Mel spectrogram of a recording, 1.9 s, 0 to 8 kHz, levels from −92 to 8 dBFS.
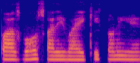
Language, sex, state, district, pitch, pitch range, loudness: Hindi, female, Uttar Pradesh, Budaun, 185 Hz, 180-185 Hz, -27 LUFS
